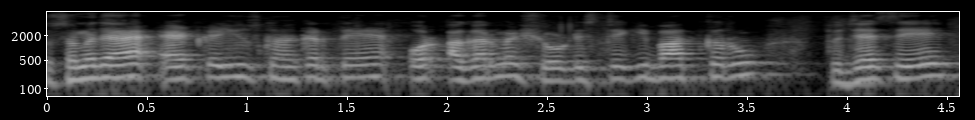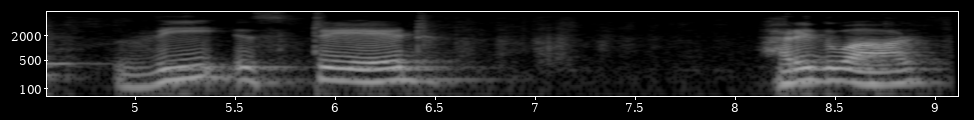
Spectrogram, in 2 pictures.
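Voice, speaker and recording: A male teacher giving a grammar lesson to learners. He talks slowly and deliberately, repeating each example sentence word by word. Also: high voice, sharp tone, muffled recording. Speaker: English teacher.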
